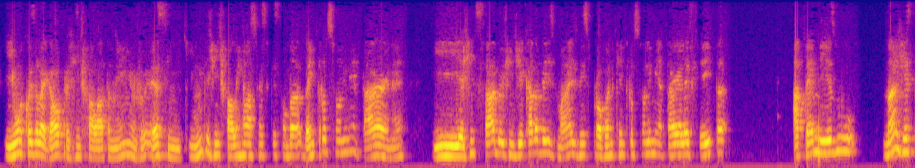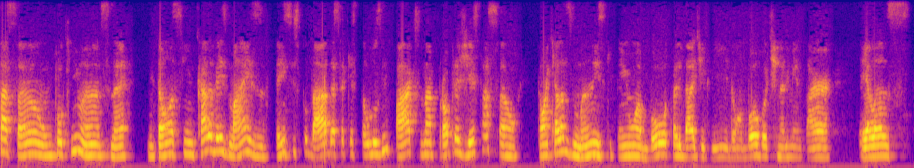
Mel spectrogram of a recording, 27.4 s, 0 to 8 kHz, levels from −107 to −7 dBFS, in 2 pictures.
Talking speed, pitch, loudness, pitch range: 180 wpm, 155 Hz, -20 LUFS, 140-170 Hz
